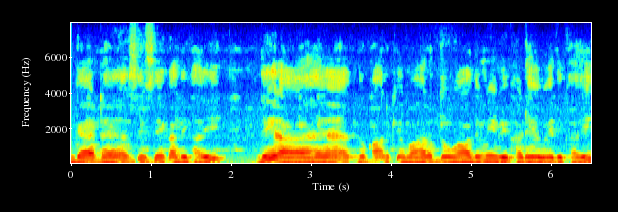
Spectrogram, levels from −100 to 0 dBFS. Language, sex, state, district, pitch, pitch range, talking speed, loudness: Hindi, male, Haryana, Jhajjar, 135 Hz, 130-145 Hz, 155 wpm, -16 LUFS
